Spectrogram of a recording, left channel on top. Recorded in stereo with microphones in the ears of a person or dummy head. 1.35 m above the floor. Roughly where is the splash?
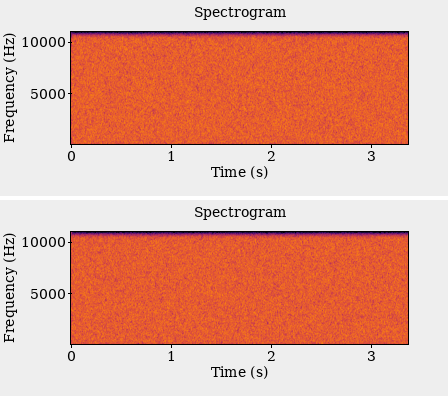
I don't hear a splash.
